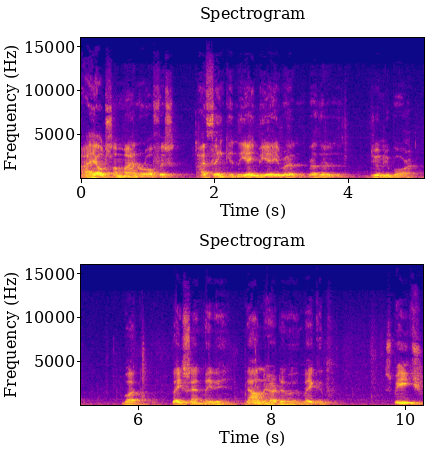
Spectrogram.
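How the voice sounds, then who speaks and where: A man with an American accent talks at a fairly slow pace and a medium pitch, with ordinary pitch variation, long, frequent pauses and audible room echo. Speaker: retired lawyer. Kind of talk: interview. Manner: halting, frequent uh fillers.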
